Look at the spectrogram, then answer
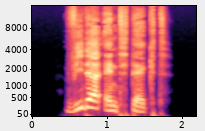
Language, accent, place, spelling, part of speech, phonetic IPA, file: German, Germany, Berlin, wiederentdeckt, verb, [ˈviːdɐʔɛntˌdɛkt], De-wiederentdeckt.ogg
- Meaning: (verb) past participle of wiederentdecken; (adjective) rediscovered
